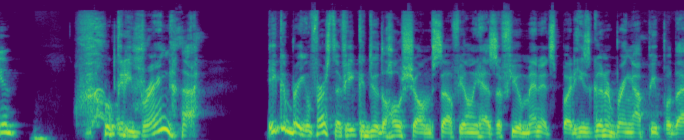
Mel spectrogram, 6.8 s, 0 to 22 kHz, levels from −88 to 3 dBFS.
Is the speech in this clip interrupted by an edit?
no; 0 cuts

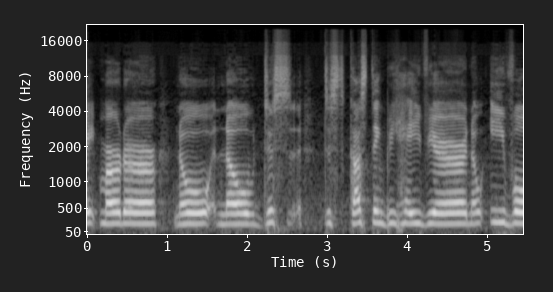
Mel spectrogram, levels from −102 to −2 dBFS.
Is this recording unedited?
yes; 0 cuts

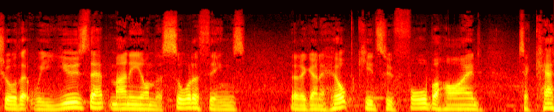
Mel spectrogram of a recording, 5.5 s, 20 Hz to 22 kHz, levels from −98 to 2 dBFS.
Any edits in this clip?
no; 0 cuts

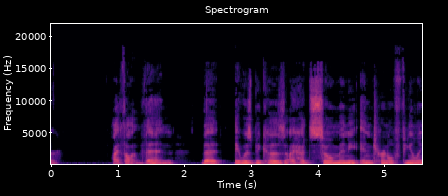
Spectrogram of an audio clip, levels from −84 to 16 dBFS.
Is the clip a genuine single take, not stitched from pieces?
yes; 0 cuts

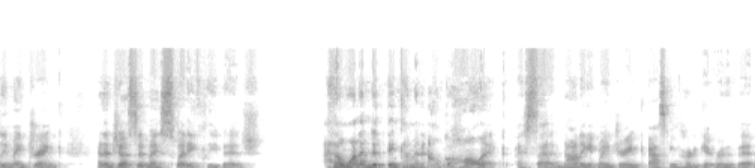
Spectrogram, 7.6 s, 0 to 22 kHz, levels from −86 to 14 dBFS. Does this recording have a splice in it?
no; 0 cuts

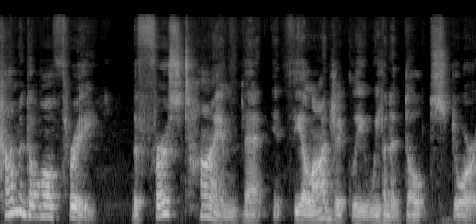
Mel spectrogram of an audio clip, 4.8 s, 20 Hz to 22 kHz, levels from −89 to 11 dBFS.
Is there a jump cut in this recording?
yes; 1 cut; at 3.8 s

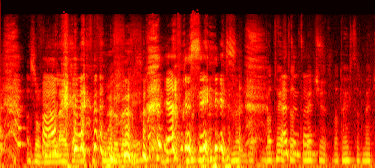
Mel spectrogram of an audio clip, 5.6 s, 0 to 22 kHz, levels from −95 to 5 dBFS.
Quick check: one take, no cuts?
yes; 0 cuts

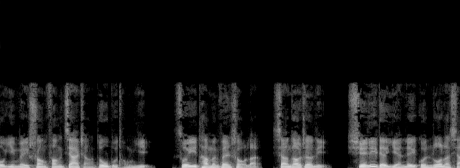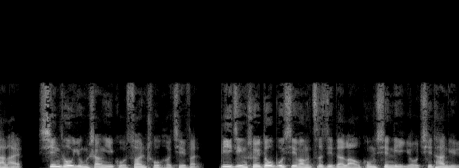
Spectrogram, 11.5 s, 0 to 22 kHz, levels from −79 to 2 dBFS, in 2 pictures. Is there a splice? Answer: yes; 1 cut; at 3.3 s

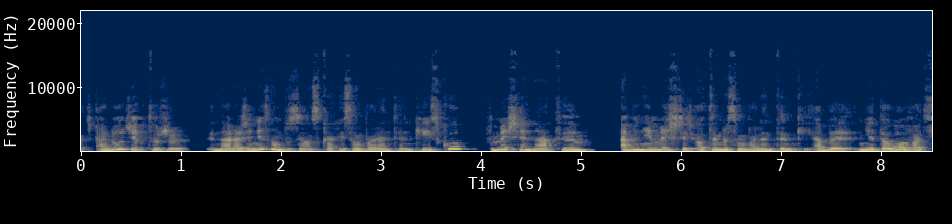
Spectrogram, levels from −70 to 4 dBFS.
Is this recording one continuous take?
no; 1 cut; at 1.2 s

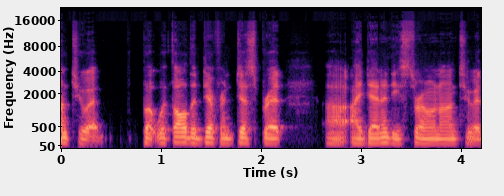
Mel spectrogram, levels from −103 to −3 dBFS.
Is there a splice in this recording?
no; 0 cuts

